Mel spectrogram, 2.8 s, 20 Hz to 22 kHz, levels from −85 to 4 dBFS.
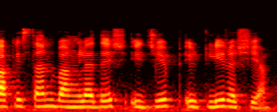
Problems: none marked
